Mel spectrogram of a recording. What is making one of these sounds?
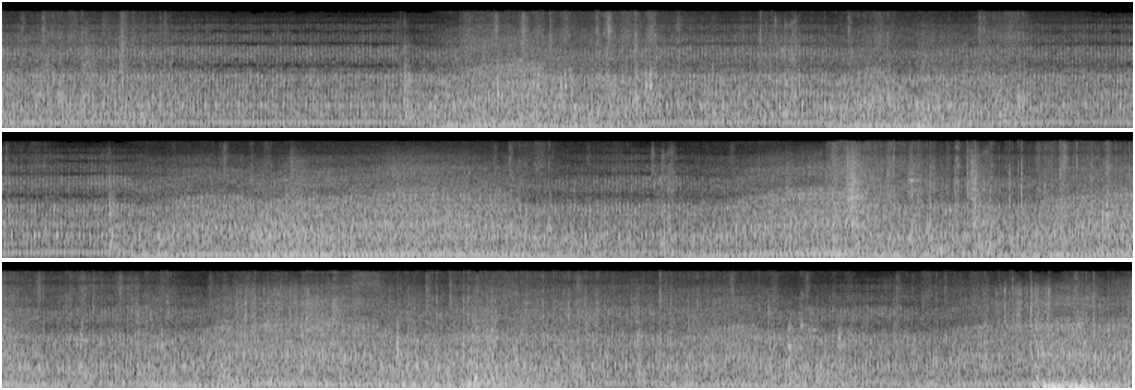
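An off-road buggy engine revs up and down repeatedly.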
